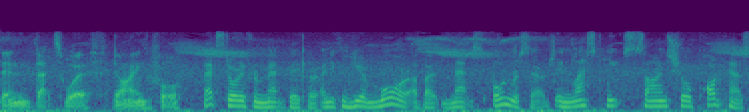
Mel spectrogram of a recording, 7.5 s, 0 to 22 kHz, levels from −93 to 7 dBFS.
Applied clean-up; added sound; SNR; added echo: none; Bird; 11 dB; none.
